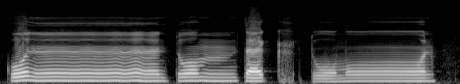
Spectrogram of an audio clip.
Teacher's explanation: Ikhfa di sini ikhfa hakiki yaitu suara nunnya kita kita samarkan kepada huruf ta. Jadi ikhfa itu membaca di antara idgham dan izhar.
